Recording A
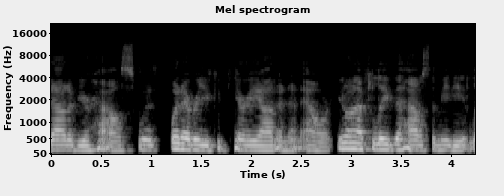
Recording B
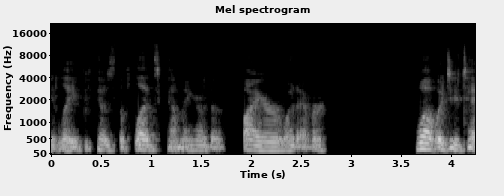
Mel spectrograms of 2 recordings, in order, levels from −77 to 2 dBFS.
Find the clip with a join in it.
A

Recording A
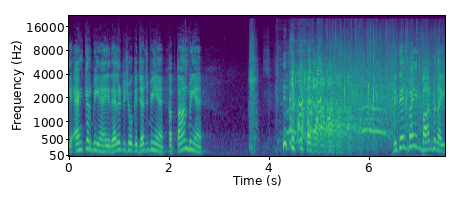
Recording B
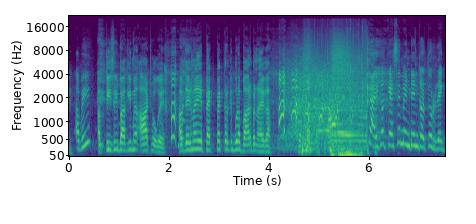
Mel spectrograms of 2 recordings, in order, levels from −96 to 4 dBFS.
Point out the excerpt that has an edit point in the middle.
B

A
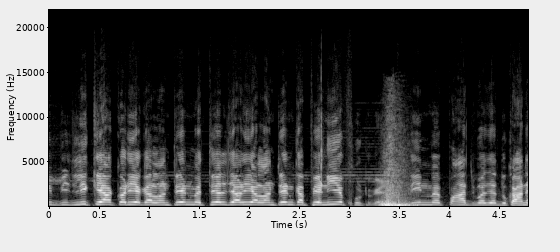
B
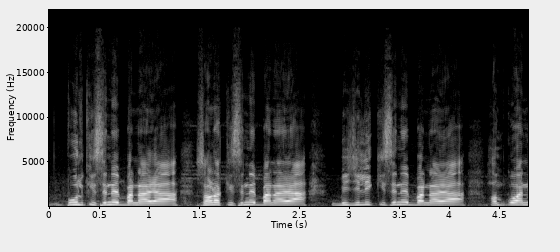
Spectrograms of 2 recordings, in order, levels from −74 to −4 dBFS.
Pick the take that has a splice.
A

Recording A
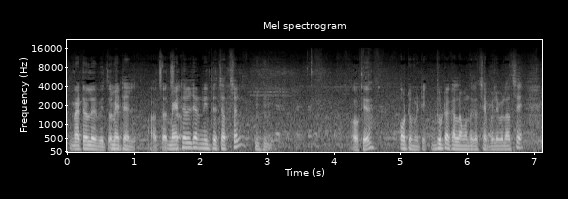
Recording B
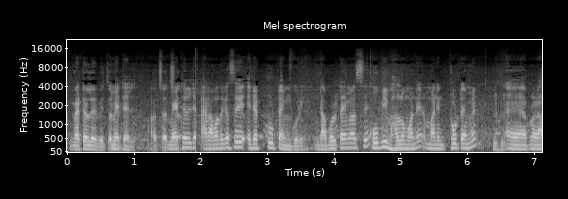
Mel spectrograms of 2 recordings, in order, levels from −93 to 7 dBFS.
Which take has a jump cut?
B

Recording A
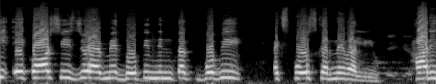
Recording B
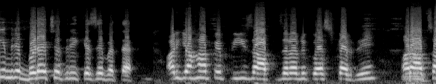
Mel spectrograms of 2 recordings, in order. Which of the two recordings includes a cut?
B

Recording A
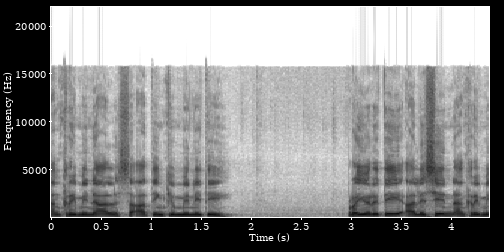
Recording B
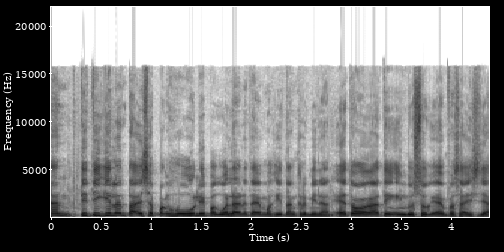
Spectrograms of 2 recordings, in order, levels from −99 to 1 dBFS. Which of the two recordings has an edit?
B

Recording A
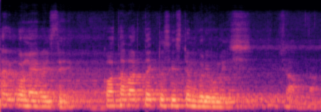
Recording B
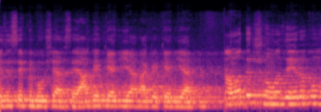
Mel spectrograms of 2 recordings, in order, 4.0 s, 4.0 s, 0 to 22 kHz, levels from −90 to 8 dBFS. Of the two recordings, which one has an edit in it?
B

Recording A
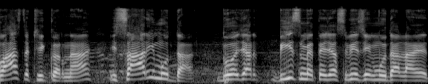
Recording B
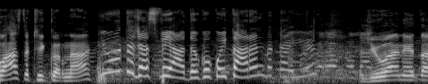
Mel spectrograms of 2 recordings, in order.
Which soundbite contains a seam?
B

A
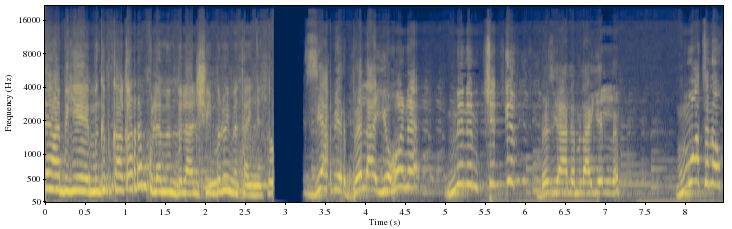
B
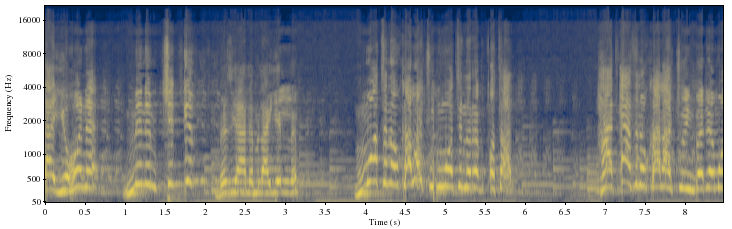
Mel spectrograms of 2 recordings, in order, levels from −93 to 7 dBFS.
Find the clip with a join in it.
A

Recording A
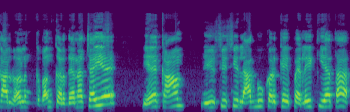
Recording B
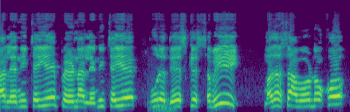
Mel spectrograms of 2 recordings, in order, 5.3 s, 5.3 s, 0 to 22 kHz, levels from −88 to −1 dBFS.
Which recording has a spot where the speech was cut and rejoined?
B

